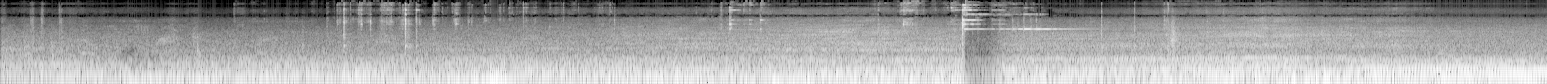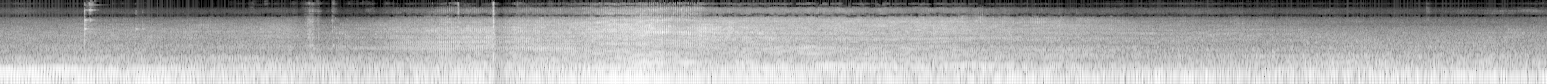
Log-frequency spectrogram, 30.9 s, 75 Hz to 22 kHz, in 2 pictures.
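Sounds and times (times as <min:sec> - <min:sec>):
clutch bearing noise: 0:03.2 - 0:12.1.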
